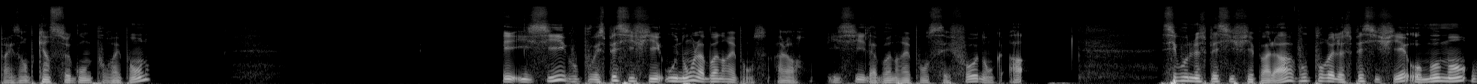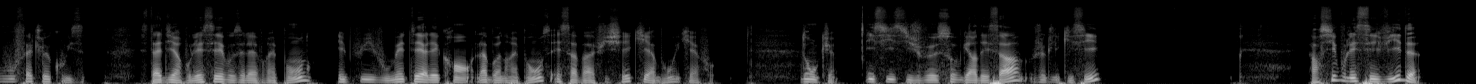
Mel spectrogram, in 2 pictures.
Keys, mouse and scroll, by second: 9.9 click, 26.3 click.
